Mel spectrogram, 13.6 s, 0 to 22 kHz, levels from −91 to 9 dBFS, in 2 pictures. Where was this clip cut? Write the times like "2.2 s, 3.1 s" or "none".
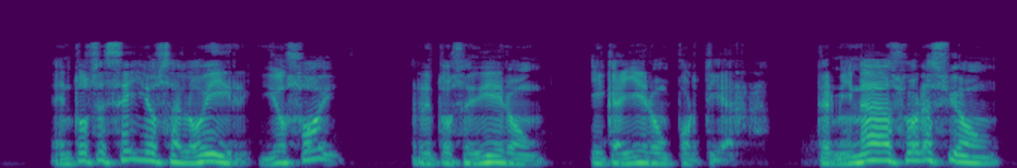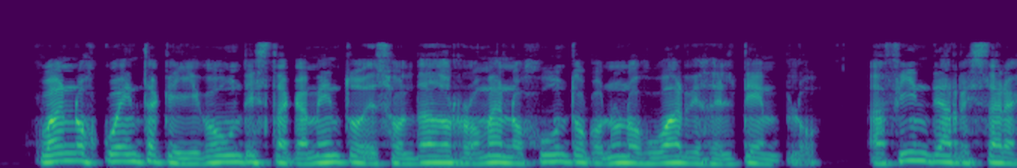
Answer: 5.3 s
